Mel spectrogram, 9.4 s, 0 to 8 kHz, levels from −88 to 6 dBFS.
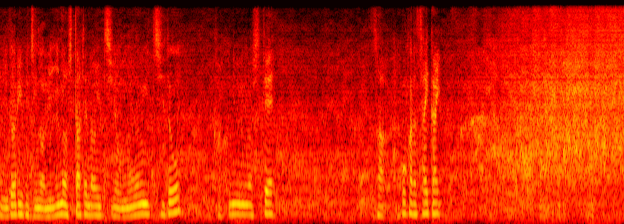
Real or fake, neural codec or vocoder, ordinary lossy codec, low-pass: fake; codec, 16 kHz, 2 kbps, FreqCodec, larger model; none; 7.2 kHz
